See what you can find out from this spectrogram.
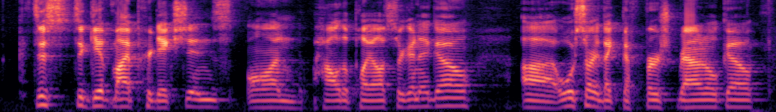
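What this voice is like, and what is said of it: Voice in poor condition. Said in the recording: “My voice is really, really bad.”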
